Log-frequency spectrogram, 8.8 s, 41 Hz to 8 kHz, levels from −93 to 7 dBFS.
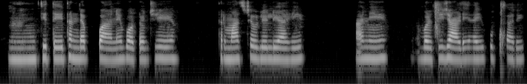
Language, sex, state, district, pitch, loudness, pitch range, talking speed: Marathi, female, Maharashtra, Nagpur, 205 Hz, -32 LUFS, 195-210 Hz, 100 wpm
